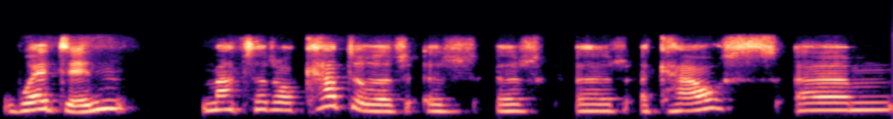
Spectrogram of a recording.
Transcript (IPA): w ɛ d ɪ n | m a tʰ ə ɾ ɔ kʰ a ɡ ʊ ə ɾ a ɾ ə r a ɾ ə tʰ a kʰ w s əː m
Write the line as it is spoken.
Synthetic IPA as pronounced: w ɛ d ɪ n | m a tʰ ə ɾ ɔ kʰ a d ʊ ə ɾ ə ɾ ə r ə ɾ ə kʰ a w s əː m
